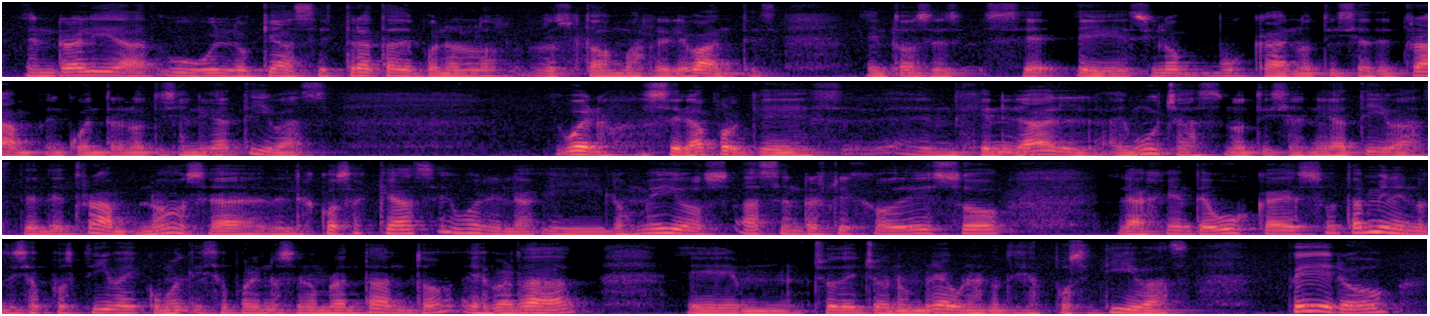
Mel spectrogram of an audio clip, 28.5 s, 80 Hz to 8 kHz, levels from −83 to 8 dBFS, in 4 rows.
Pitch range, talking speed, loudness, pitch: 115-135 Hz, 180 wpm, -28 LUFS, 120 Hz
